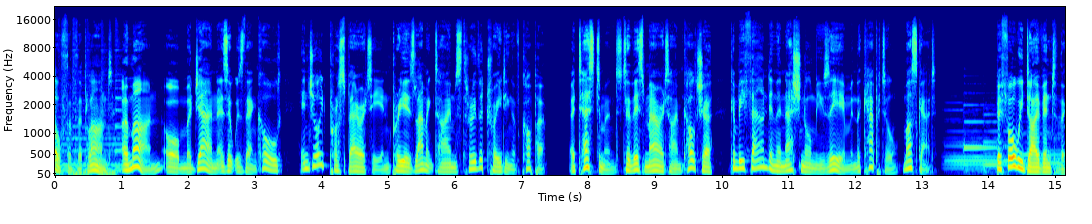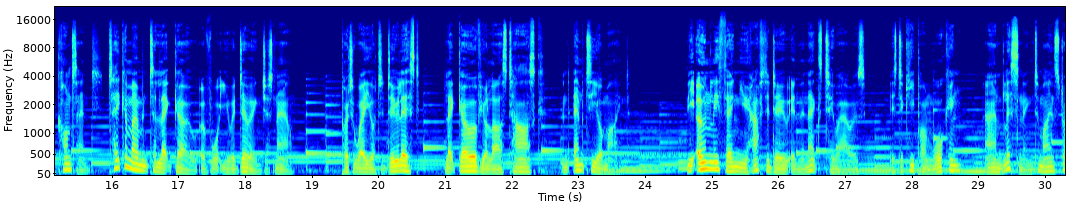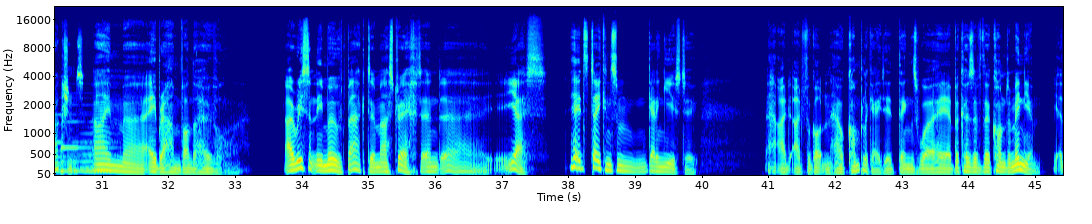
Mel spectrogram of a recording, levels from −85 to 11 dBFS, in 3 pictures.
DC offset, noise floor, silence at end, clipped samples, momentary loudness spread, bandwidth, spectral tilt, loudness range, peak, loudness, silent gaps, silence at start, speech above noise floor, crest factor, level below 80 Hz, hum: under 0.1%; -72 dBFS; 0 s; under 0.1%; 13 LU; 17 kHz; -5 dB/octave; 6 LU; -6 dBFS; -29 LUFS; 33.36-33.59 s, 37.72-37.87 s; 0 s; 44 dB; 22 dB; -52 dBFS; none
